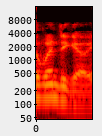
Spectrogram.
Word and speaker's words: Wendigo: Was it Wendigo, or how do you pronounce it? – It's the Wendigo, yeah.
